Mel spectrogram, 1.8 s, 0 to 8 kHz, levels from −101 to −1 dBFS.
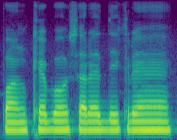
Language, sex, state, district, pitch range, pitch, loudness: Hindi, male, Jharkhand, Garhwa, 140-145 Hz, 140 Hz, -15 LUFS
